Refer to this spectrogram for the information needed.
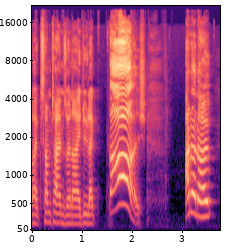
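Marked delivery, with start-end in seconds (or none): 1.6-3.6 voice leaping very high, loud upward inflection. Answering a comment about their voice, showing a high-pitched inflection. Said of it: "a high, what's it called? ... Inflection?".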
